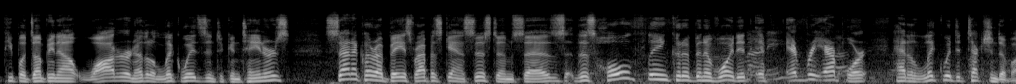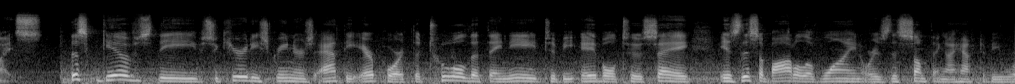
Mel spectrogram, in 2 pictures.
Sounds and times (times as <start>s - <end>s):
Speech: 0.0s - 20.3s.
